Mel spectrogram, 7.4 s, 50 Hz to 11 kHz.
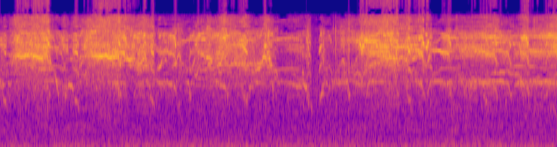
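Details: Peregrine falcon nest in Madrid, 29 April 2016, during a food delivery by the mother to the chicks; rapid, shrill, excited squealing calls that run together, with a short break midway.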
